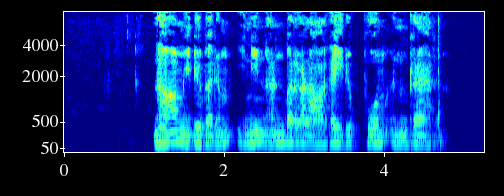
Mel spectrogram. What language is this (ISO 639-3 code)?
tam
